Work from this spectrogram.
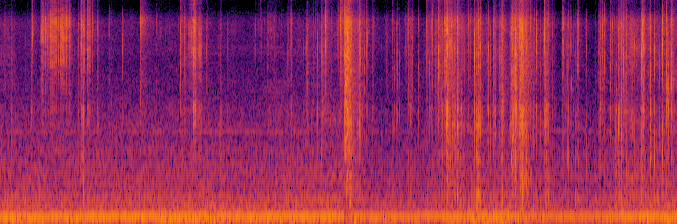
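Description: A Pokémon Scarlet and Violet trading card pack wrapper being torn and crinkled open, a close run of sharp crackling rips and foil crumples over a low steady hum, with no speech.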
